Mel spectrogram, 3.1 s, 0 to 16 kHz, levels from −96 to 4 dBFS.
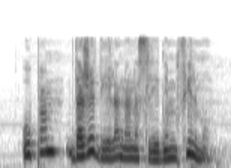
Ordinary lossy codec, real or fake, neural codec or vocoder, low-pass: none; real; none; 7.2 kHz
